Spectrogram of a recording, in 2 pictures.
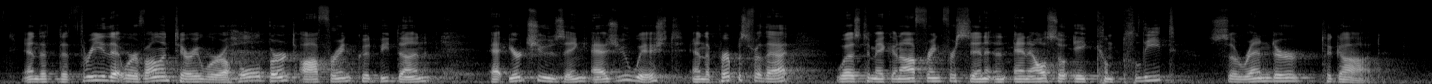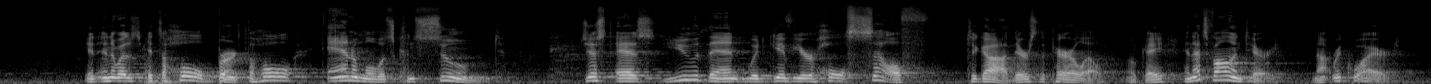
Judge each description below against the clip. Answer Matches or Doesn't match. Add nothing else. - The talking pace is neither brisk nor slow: Matches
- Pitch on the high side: Doesn't match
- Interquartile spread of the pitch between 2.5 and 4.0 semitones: Doesn't match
